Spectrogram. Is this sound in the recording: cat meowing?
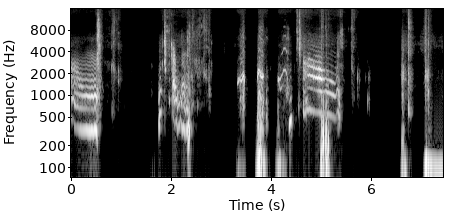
yes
